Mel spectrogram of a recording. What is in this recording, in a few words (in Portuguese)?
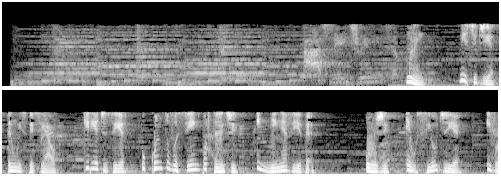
MÃE F, Telemensagens, Dia das Mães; Telemensagens 2017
